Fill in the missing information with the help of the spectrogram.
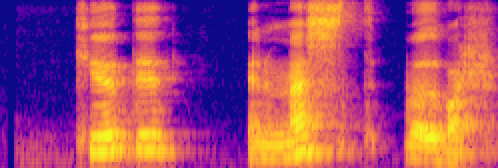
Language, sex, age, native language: Icelandic, female, 10, Icelandic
